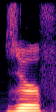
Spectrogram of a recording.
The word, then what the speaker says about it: XERF: XERF rhymes with Smurf. Or XERF or surf, right? But not turf.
